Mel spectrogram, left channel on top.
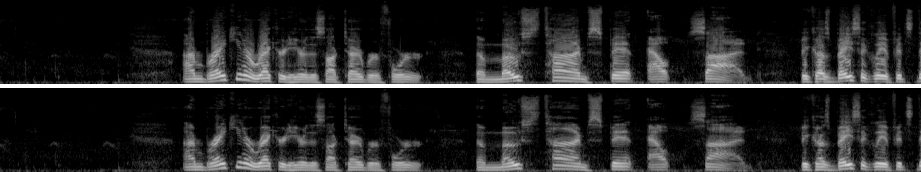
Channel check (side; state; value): both; normal; correlation 0.32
